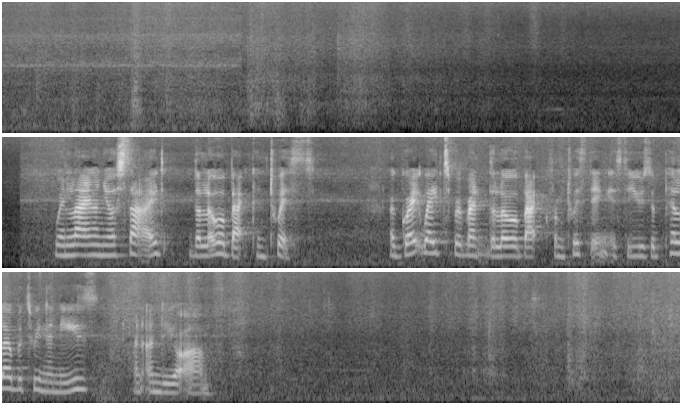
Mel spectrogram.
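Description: Bedding rustles softly as a man shifts on a bed.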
